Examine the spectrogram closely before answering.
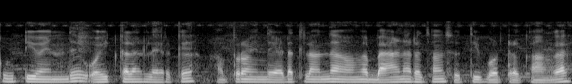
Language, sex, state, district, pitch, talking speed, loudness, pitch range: Tamil, male, Tamil Nadu, Kanyakumari, 120 Hz, 135 wpm, -18 LUFS, 115-125 Hz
